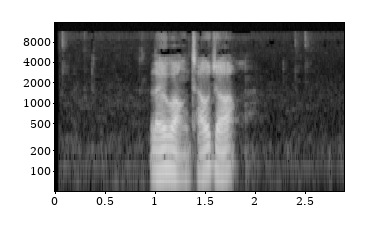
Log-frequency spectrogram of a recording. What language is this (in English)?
Cantonese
